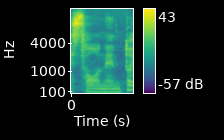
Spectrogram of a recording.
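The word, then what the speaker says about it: 送年: の、裏音で、裏音ラジオでやってるこの壮年のコーナーっていうのがあるんですが、これはあの、送る年と書いて壮年と読みます。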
